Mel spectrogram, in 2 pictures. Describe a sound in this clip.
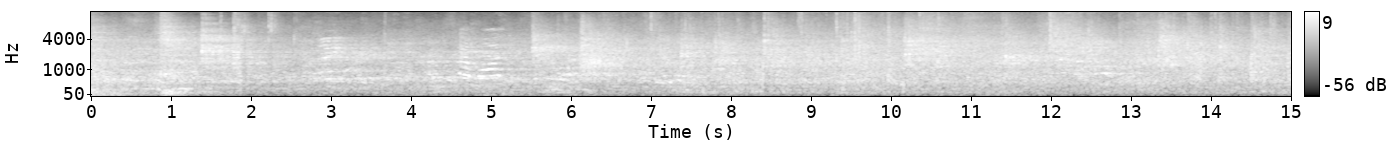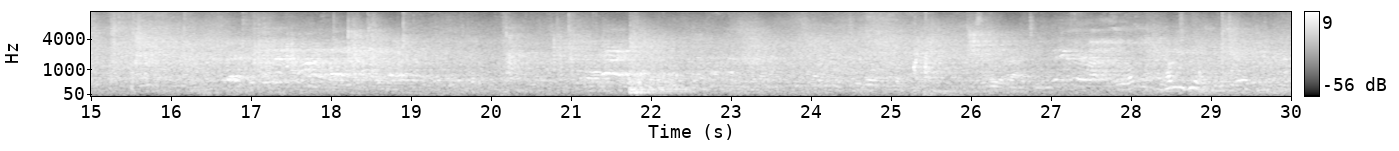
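A crowd of spectators chatters and shouts nearby.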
